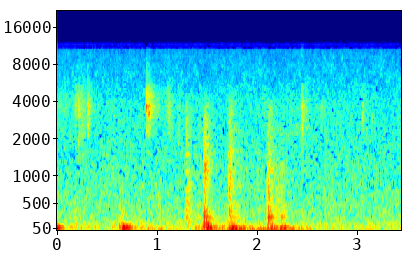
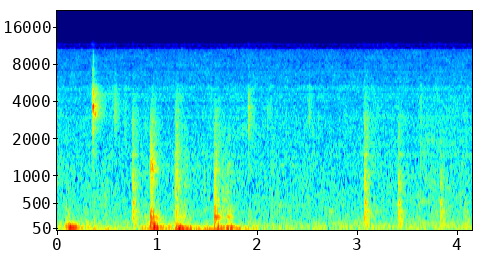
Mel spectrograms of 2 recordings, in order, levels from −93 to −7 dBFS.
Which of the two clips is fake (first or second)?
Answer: second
